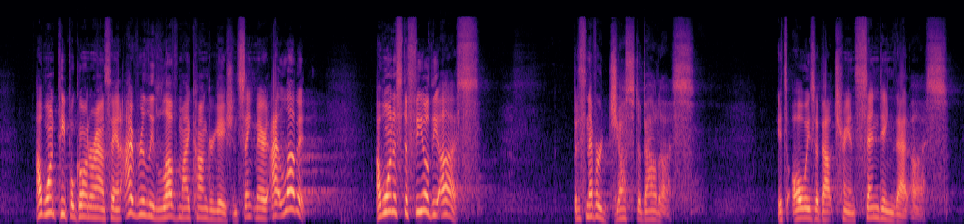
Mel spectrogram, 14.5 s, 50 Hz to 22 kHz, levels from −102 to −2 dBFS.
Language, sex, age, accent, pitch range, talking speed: English, male, 40-59, American, 125-180 Hz, 145 wpm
